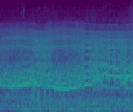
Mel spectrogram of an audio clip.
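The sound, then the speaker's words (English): A woman's high, piercing scream from a horror film, held at full strength without a break, steady and unwavering from start to finish, with no talking over it. “This is the longest scream in motion picture history, folks.”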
